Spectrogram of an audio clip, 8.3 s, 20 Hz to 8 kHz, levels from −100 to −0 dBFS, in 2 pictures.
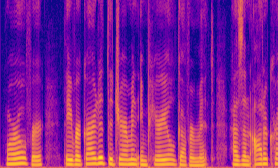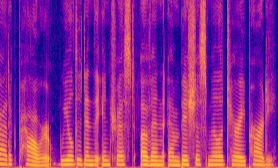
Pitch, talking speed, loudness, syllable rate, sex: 205 Hz, 145 wpm, -17 LUFS, 5.7 syllables/s, female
